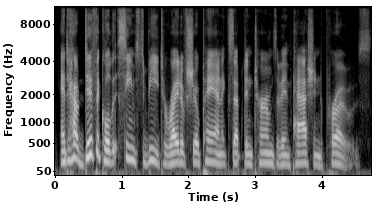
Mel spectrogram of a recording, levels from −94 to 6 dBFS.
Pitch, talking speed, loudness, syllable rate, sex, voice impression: 165 Hz, 215 wpm, -20 LUFS, 5.7 syllables/s, female, very feminine, very adult-like, slightly thin, very tensed, very powerful, bright, hard, very clear, fluent, very cool, very intellectual, very refreshing, very sincere, calm, very friendly, very reassuring, very unique, elegant, very wild, slightly sweet, very lively, slightly kind, intense, slightly light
